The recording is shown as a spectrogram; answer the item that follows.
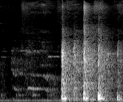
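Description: Dull thumps on a wooden play structure, likely footsteps on its hollow plywood platform: three knocks about half a second apart in the second half.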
